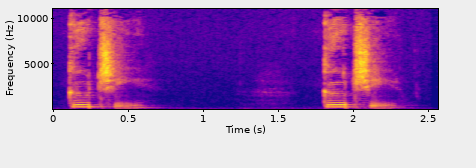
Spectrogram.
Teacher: Checking the pronunciation, we are stressing the first syllable.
